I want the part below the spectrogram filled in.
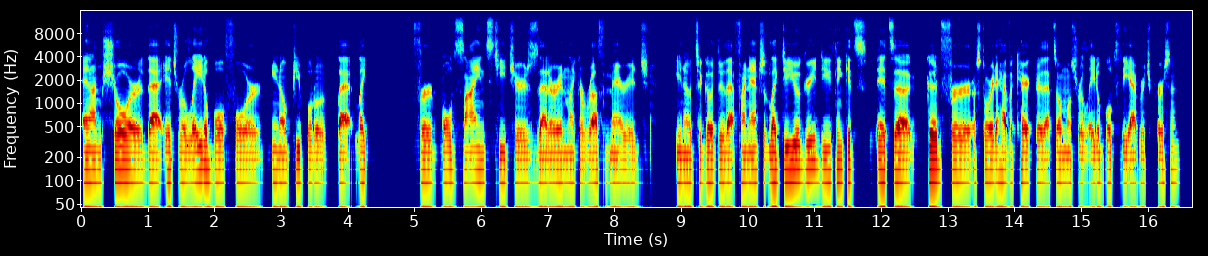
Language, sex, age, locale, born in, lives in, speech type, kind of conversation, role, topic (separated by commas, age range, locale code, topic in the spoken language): English, male, 20-24, en-US, United States, United States, conversation, podcast, host, What makes a story memorable and engaging across different types of media?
